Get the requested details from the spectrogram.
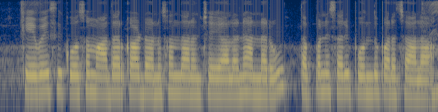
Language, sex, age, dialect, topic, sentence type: Telugu, female, 31-35, Telangana, banking, question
